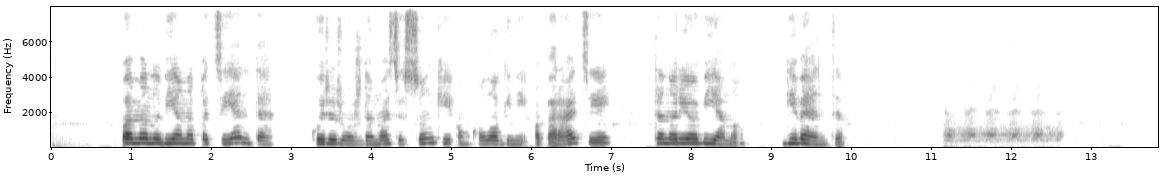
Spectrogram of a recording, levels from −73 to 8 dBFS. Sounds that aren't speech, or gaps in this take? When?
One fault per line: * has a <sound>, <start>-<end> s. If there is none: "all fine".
* has a bark, 11.1-12.7 s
